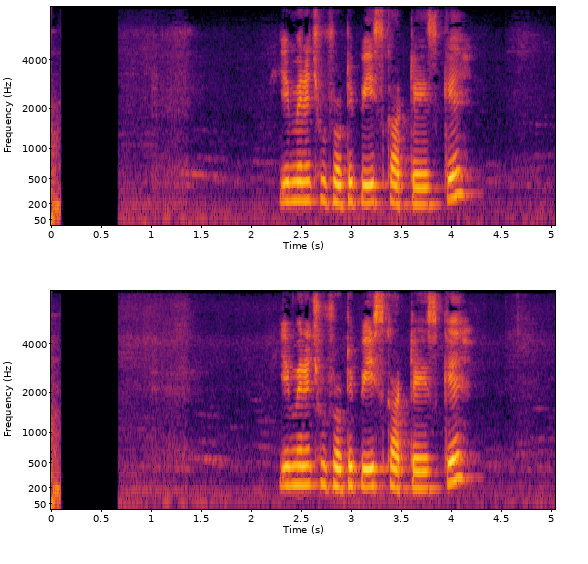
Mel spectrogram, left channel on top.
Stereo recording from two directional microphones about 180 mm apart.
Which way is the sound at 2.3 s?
15° left (ahead or behind).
